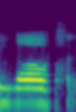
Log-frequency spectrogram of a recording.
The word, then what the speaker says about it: pilaf: We call it pilaf, I think. We pronounce Yeah, pilov. It's pronounced a bit more like Turkish.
